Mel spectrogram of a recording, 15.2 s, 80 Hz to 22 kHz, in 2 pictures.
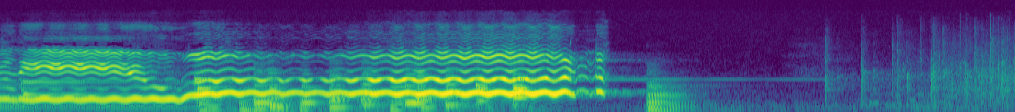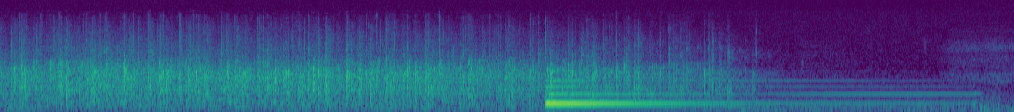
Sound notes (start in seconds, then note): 6.5 audience applauding; 11.7 soft music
